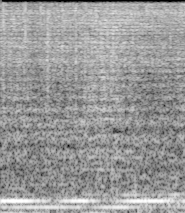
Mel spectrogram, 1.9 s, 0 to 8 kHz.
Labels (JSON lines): {"label": "anthrophony, boat engine", "recorder": "SoundTrap 500"}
